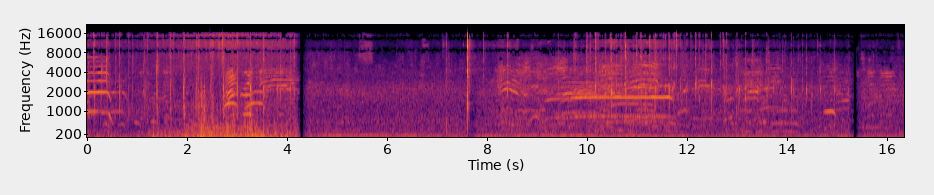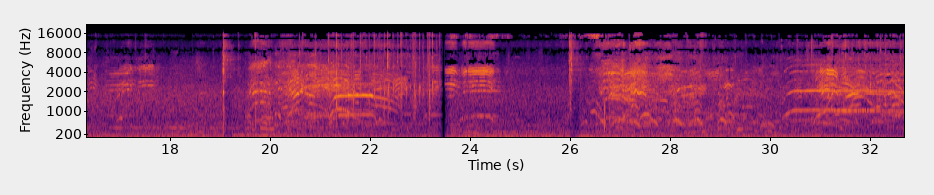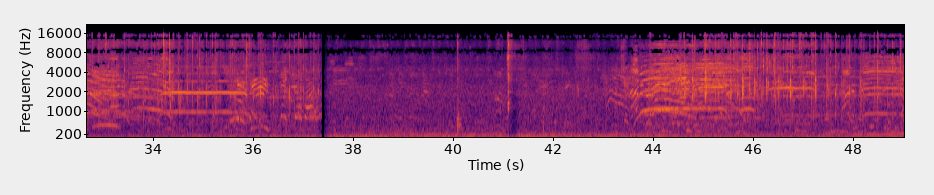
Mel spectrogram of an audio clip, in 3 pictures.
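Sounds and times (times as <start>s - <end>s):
people cheering and yelling: 0.0s - 4.3s, 8.1s - 15.3s, 19.5s - 24.6s, 26.3s - 37.4s, 43.0s - 49.0s
bat hitting ball: 25.9s - 26.8s, 41.1s - 41.4s.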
